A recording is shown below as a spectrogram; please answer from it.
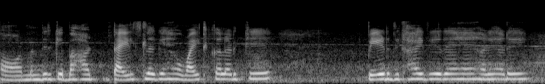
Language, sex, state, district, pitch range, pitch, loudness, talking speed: Hindi, female, Delhi, New Delhi, 230-245 Hz, 240 Hz, -16 LUFS, 185 wpm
